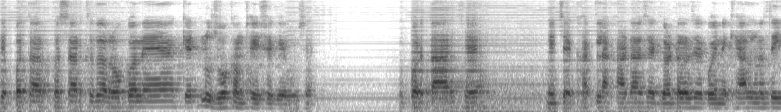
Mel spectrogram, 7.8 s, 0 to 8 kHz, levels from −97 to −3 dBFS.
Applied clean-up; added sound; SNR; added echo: neural separator model SepFormer DNS4.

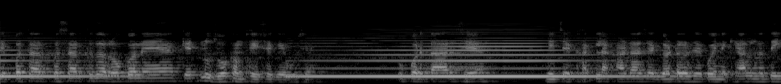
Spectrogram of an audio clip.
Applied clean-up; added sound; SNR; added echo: none; Wind instrument, woodwind instrument; -4 dB; reverberation time 0.7 s.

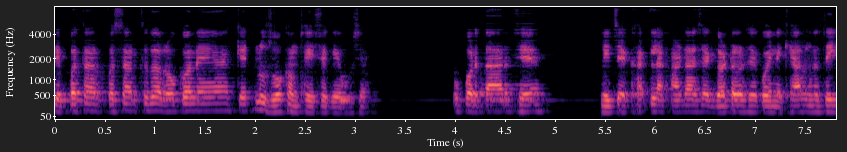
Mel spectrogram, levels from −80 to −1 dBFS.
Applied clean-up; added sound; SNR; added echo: neural mask model DeepFilterNet 3.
